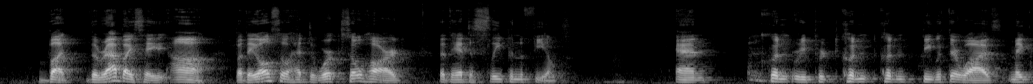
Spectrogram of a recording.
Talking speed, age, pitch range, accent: 175 wpm, 40-59, 105-155 Hz, American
